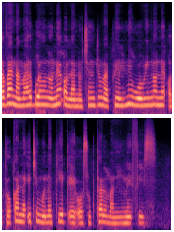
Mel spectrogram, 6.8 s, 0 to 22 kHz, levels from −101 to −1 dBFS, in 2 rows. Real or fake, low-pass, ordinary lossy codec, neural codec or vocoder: fake; none; none; codec, 44.1 kHz, 2.6 kbps, DAC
